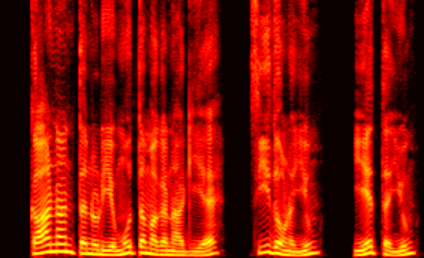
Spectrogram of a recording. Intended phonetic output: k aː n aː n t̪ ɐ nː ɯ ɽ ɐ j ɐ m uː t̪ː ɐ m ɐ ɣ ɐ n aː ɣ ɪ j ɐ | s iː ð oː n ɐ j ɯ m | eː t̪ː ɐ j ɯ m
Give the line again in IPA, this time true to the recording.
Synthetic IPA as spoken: k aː n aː n t̪ ɐ nː ɯ ɽ ɐ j ɐ m uː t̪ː ɐ m ɐ ɣ ɐ n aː ɣ ɪ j ɐ | s iː ð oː n ɐ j ɯ m | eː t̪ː ɐ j ɯ m

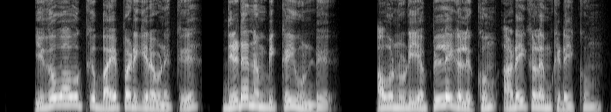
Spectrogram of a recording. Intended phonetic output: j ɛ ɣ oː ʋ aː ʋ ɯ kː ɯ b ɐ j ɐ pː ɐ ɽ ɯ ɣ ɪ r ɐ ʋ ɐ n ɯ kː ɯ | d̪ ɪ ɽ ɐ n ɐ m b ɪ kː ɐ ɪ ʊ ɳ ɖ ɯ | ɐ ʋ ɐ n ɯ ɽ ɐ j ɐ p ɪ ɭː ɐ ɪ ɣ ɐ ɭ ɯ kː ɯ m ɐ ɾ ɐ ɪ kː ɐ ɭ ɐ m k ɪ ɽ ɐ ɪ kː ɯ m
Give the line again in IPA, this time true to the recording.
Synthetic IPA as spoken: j ɛ ɣ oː ʋ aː ʋ ɯ kː ɯ b ɐ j ɐ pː ɐ ɽ ɯ ɣ ɪ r ɐ ʋ ɐ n ɯ kː ɯ | d̪ ɪ ɽ ɐ n ɐ m b ɪ kː ɐ ɪ ʊ ɳ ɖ ɯ | ɐ ʋ ɐ n ɯ ɽ ɐ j ɐ p ɪ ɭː ɐ ɪ ɣ ɐ ɭ ɯ kː ɯ m ɐ ɽ ɐ ɪ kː ɐ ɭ ɐ m k ɪ ɽ ɐ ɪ kː ɯ m

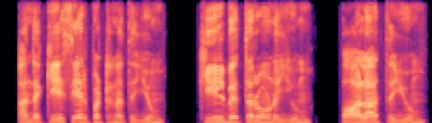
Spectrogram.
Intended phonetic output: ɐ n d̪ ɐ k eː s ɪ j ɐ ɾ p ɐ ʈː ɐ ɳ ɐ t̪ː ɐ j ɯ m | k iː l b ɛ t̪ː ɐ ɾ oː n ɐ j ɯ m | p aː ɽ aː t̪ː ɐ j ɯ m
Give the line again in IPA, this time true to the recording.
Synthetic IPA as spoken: ɐ n d̪ ɐ k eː s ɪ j ɐ ɾ p ɐ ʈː ɐ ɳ ɐ t̪ː ɐ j ɯ m | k iː l b ɛ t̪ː ɐ ɾ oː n ɐ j ɯ m | p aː l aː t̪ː ɐ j ɯ m

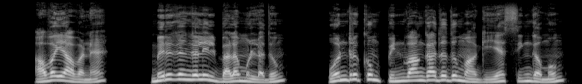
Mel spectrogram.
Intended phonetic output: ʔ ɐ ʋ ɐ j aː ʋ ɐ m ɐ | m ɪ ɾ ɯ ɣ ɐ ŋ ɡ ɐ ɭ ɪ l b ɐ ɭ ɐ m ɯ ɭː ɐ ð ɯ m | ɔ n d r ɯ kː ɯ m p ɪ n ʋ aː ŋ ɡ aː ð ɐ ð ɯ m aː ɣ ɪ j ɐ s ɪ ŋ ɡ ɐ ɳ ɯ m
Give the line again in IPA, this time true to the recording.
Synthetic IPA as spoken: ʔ ɐ ʋ ɐ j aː ʋ ɐ n ɐ | m ɪ ɾ ɯ ɣ ɐ ŋ ɡ ɐ ɭ ɪ l b ɐ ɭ ɐ m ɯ ɭː ɐ ð ɯ m | ɔ n d r ɯ kː ɯ m p ɪ n ʋ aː ŋ ɡ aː ð ɐ ð ɯ m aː ɣ ɪ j ɐ s ɪ ŋ ɡ ɐ m ɯ m

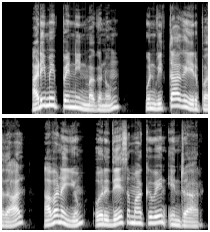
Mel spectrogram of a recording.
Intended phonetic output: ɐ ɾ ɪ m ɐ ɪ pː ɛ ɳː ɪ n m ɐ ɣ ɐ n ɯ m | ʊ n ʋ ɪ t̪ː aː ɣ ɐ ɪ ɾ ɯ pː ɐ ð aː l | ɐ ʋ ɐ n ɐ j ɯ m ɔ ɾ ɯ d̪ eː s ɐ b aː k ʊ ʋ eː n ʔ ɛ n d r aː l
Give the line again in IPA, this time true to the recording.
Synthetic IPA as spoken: ɐ ɽ ɪ m ɐ ɪ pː ɛ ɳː ɪ n m ɐ ɣ ɐ n ɯ m | ʊ n ʋ ɪ t̪ː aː ɣ ɐ ɪ ɾ ɯ pː ɐ ð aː l | ɐ ʋ ɐ n ɐ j ɯ m ɔ ɾ ɯ d̪ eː s ɐ m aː k ɯ ʋ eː n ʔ ɛ n d r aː ɾ

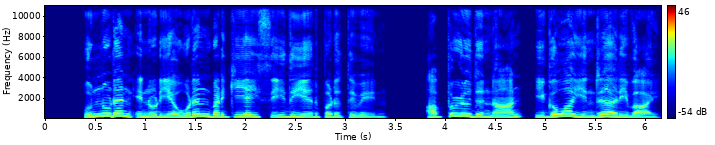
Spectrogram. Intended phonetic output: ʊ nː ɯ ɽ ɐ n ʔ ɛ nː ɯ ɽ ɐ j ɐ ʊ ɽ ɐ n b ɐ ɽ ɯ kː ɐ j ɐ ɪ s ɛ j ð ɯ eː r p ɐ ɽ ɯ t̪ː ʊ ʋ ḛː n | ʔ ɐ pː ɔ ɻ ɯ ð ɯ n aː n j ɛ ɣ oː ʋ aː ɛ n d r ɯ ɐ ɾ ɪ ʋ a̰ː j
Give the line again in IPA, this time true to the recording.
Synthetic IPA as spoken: ʊ nː ɯ ɽ ɐ n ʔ ɛ nː ɯ ɽ ɐ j ɐ ʊ ɽ ɐ n b ɐ ɽ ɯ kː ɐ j ɐ ɪ s ɛ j ð ɯ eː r p ɐ ɽ ɯ t̪ː ɯ ʋ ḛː n | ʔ ɐ pː ɔ ɻ ɯ ð ɯ n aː n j ɛ ɣ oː ʋ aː ɛ n d r ɯ ɐ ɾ ɪ ʋ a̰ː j

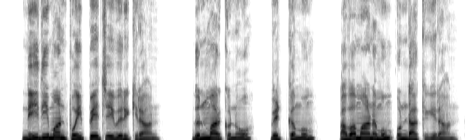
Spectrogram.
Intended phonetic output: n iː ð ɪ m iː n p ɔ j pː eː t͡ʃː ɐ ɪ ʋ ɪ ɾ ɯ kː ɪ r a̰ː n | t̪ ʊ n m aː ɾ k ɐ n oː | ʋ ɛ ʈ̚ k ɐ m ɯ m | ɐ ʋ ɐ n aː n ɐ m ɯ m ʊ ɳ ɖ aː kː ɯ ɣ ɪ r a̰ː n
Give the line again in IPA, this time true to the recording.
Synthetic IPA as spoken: n iː ð ɪ m aː n p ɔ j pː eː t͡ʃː ɐ ɪ ʋ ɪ ɾ ɯ kː ɪ r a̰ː n | d̪ ʊ n m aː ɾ k ɐ n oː | ʋ ɛ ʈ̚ k ɐ m ɯ m | ɐ ʋ ɐ m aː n ɐ m ɯ m ʊ ɳ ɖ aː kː ɯ ɣ ɪ r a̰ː n

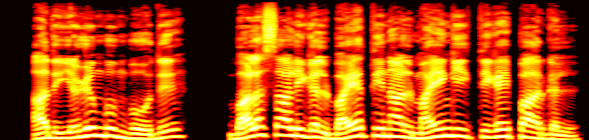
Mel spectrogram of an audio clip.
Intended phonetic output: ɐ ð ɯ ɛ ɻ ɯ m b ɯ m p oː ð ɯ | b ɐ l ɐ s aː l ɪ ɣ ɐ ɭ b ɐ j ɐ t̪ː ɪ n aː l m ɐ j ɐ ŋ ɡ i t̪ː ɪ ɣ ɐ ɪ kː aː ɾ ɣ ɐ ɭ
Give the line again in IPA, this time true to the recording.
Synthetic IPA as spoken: ɐ ð ɯ ɛ ɻ ɯ m b ɯ m p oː ð ɯ | b ɐ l ɐ s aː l ɪ ɣ ɐ ɭ b ɐ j ɐ t̪ː ɪ n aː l m ɐ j ɐ ŋ ɡ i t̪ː ɪ ɣ ɐ ɪ pː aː ɾ ɣ ɐ ɭ

